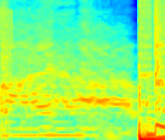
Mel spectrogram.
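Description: Electronic dance track in a breakdown: a sustained synth drone of several held tones with a slow sweep above it and no drums.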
